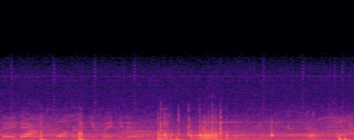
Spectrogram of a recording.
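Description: Indistinct people's voices talking, with several dull thumps and a brief rustle about halfway through.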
